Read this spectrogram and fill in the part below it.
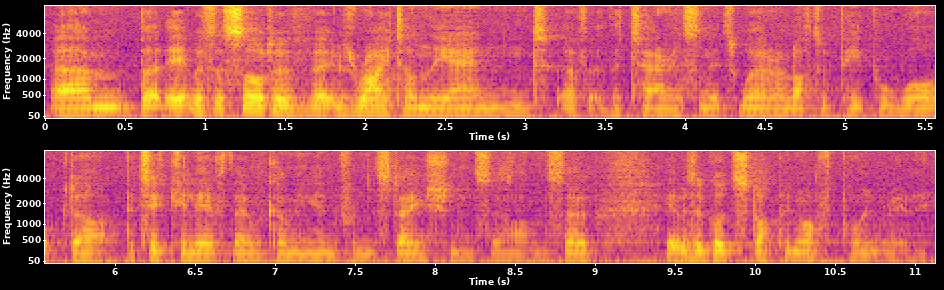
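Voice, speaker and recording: Older male ex-lecturer, deep husky voice, thoughtful and halting. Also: mellow. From England. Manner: hesitant, reflective, many ums. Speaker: retired lecturer being interviewed. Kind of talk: oral history interview.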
